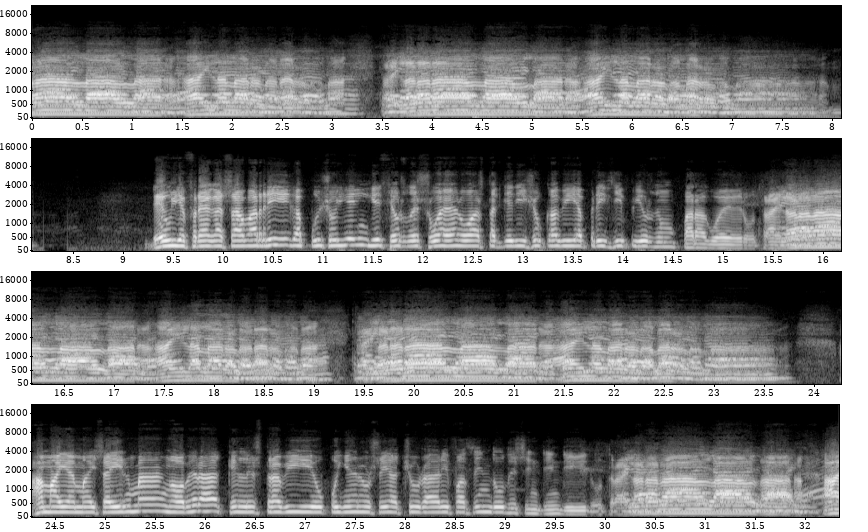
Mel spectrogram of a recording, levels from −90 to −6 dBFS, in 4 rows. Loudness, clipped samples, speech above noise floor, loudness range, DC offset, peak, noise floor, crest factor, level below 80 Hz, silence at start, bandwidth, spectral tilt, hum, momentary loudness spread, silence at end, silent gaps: -17 LUFS; under 0.1%; 41 dB; 5 LU; under 0.1%; -2 dBFS; -58 dBFS; 16 dB; -56 dBFS; 0 s; 7.2 kHz; -7 dB/octave; none; 10 LU; 0 s; none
